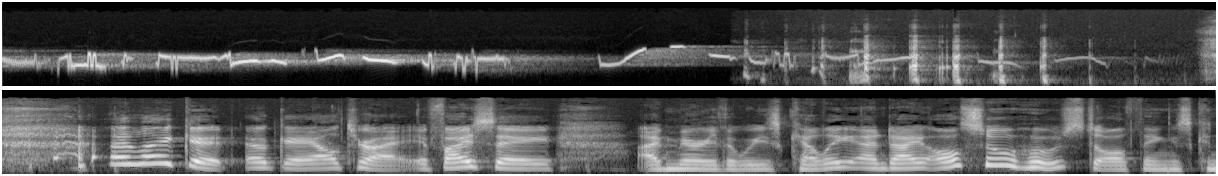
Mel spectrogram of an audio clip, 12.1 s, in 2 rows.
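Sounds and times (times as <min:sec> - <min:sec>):
synthetic birdsong made from speech: 0:00.0 - 0:05.9
laughter: 0:03.7 - 0:06.6
speech: 0:06.9 - 0:12.1.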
